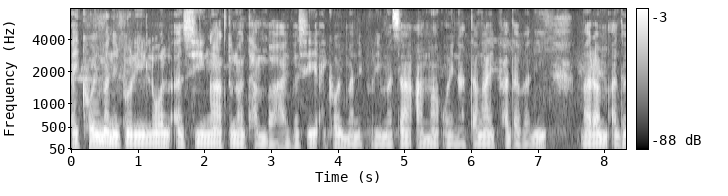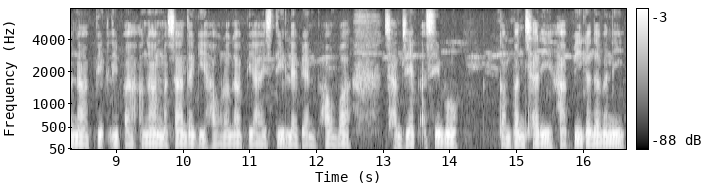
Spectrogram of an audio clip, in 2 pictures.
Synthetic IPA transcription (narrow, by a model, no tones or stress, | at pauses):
ɐjkʰojmɐnipuɾilolɐ̰siŋak̚tunatʰambahajbɐsiɐjkʰojmɐnipuɾimɐsaʔɐmɐʔojnɐtɐŋajpʰadɐbɐni | mɐɾɐmɐ̰dunɐpik̚libɐʔɐ̰ŋaŋmɐsadɐɡiɦawɾɐɡɐpiastilebenpʰawbɐsab̚zek̚ɐ̰sibu | kɐmpɐnsaɾihapiɡɐdɐbɐni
